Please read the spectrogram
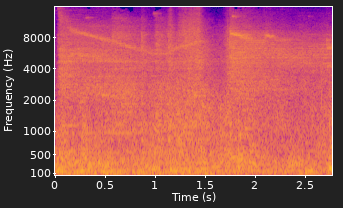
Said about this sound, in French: Montgomery, car ça y est, tu entends ? Oh ! Son bus vient enfin d'arriver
